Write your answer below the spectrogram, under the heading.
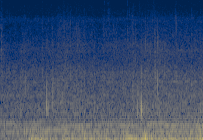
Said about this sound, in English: we put that sound in so that pedestrians and others can hear that the vehicle is approaching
